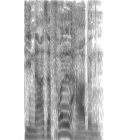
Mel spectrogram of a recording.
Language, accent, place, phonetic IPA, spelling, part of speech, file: German, Germany, Berlin, [diː naːzə ˈfɔl ˌhaːbm̩], die Nase voll haben, verb, De-die Nase voll haben.ogg
- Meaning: to be fed up (with something); to have had it up to here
